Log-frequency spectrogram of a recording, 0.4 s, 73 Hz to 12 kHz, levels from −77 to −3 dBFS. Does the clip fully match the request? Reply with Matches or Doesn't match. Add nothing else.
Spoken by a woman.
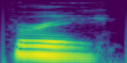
Doesn't match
